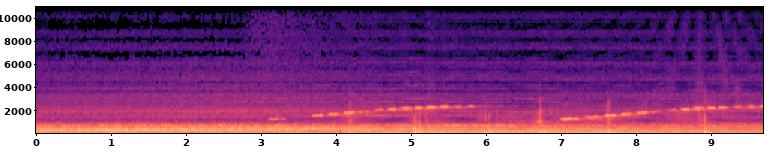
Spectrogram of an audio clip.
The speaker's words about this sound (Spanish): Desde entonces deambula por bosques y llanuras, con su saco muriento donde guardó los huesos de su padre y, como no, su silbido característico, el cual es presagio de muerte.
